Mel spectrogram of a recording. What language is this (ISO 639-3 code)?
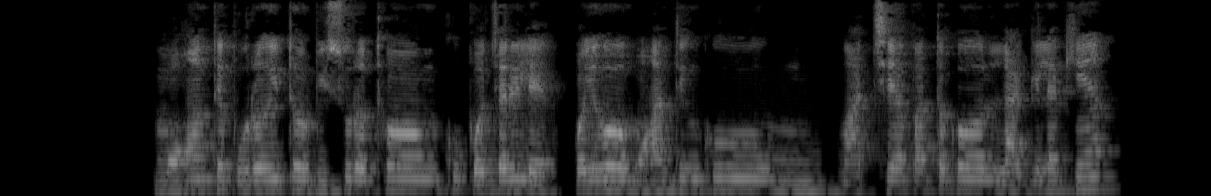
ori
